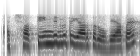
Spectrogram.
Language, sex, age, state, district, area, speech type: Hindi, female, 45-60, Rajasthan, Jaipur, urban, conversation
